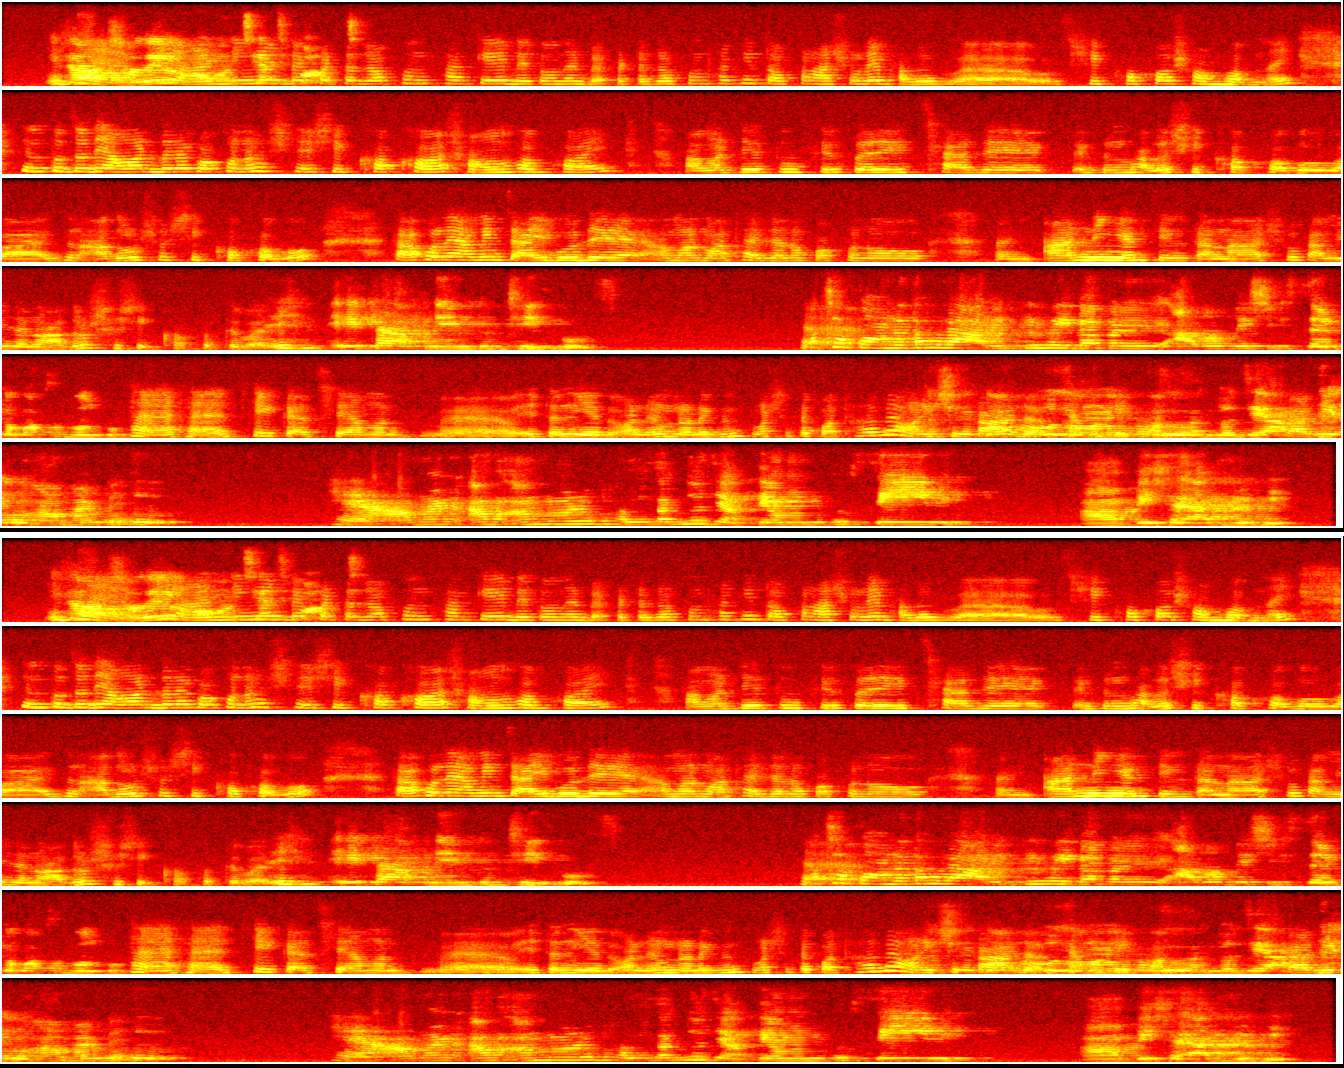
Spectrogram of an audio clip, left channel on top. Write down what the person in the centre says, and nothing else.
হ্যাঁ
ওই আর্নিং
এর ব্যাপারটা
যখন থাকে বেতনের ব্যাপারটা যখন থাকে তখন আসলে ভালো আহ, শিক্ষক হওয়া সম্ভব নয় কিন্তু যদি আমার দ্বারা কখনো সে শিক্ষক হওয়া সম্ভব হয় আমার যেহেতু ফিউচারের ইচ্ছা যে একজন ভালো শিক্ষক হব বা একজন আদর্শ শিক্ষক হব তাহলে আমি চাইবো যে আমার মাথায় যেন কখনো আর্নিং এর চিন্তা না আসুক আমি যেন আদর্শ শিক্ষক হতে পারি
হ্যাঁ
হ্যাঁ হ্যাঁ ঠিক আছে আমার আহ, এটা নিয়ে অন্য অন্য একদিন তোমার সাথে কথা হবে আমার
একটু
কাজ
আছে
আমাকে
একটু
কাজে
যেতে
হবে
